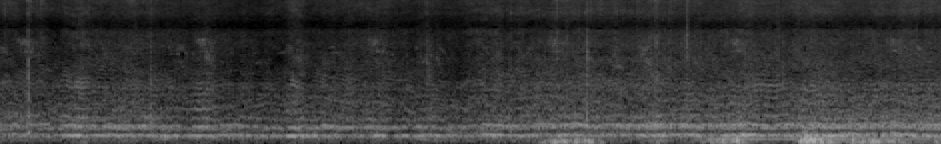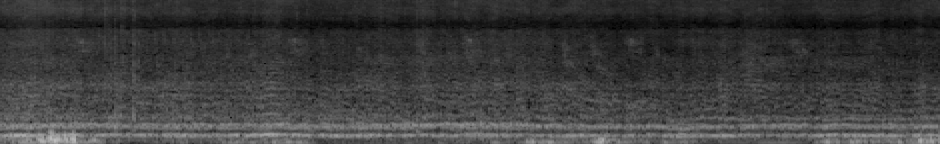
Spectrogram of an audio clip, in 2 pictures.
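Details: Constant buzzing drone from busy worker honey bee traffic at a feral colony, the even hum overlaid by bursts of low thumping rumble in the middle stretch, with a few louder close passes.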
